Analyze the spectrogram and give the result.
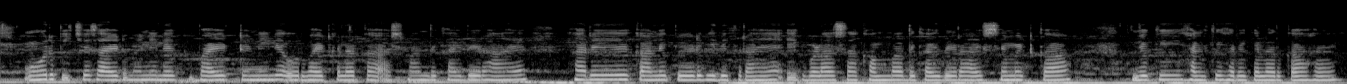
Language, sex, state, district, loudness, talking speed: Hindi, female, Maharashtra, Dhule, -20 LUFS, 175 wpm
